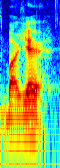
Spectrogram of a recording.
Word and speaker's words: Bargère: And it's your new last name is Bargère. – Yeah, Barger. Yeah, it's French pronunciation.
